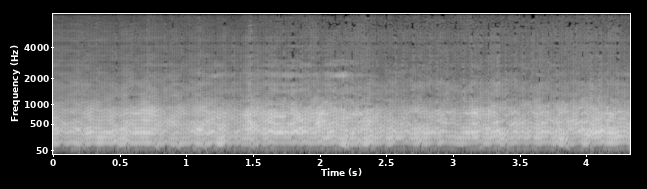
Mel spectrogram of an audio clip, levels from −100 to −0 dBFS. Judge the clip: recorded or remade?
remade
